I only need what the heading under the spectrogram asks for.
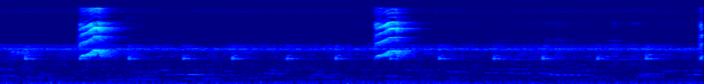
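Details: Sunbird lure call, played to attract other birds: two loud bursts of rapid, high, sharp rising chirps about three seconds apart, over a steady series of soft short ticking notes about twice a second.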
